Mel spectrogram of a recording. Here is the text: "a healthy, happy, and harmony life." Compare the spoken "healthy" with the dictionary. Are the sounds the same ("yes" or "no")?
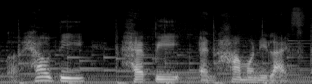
no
